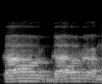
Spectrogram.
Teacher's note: का और ग और अंगा में सांस का प्रयोग कम हो रहा है, इसलिए अल्प प्राण है।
